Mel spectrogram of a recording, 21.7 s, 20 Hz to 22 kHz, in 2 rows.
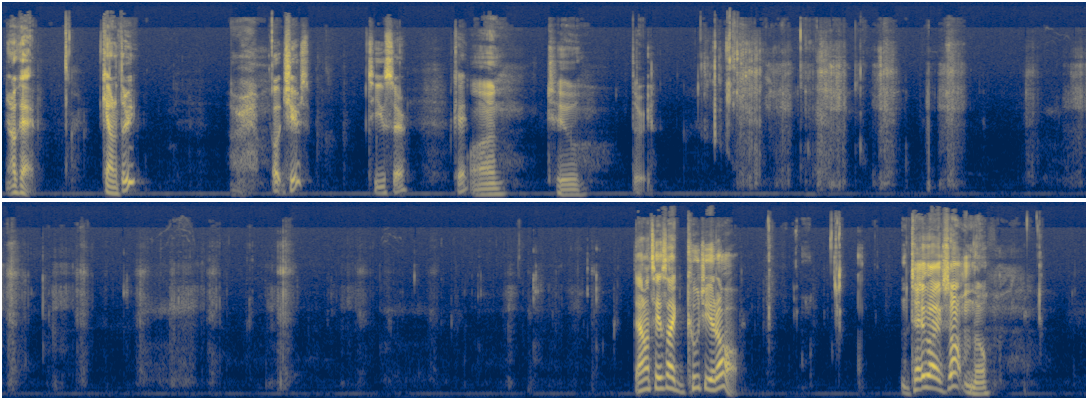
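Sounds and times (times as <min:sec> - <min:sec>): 
speech: 0:00.0 - 0:00.4, 0:01.0 - 0:01.4, 0:02.3 - 0:06.6, 0:17.2 - 0:18.3, 0:19.8 - 0:20.8
potato chips crunched while chewing: 0:06.9 - 0:17.1, 0:18.4 - 0:19.5.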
